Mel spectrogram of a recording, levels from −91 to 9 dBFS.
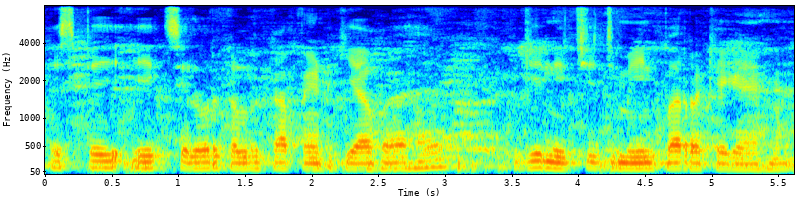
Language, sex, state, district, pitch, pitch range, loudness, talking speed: Hindi, male, Punjab, Fazilka, 105 Hz, 100-110 Hz, -17 LUFS, 170 wpm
